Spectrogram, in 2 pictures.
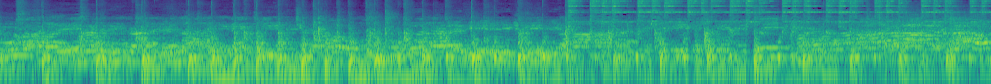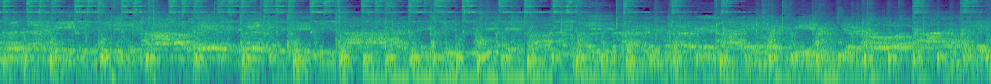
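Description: A group singing a Hindu devotional bhajan in chorus to a dholak drum and hand clapping. A bright, steady jingling percussion joins in about six seconds in.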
